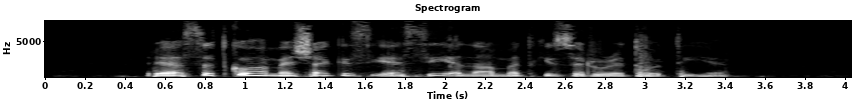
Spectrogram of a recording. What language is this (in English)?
Urdu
